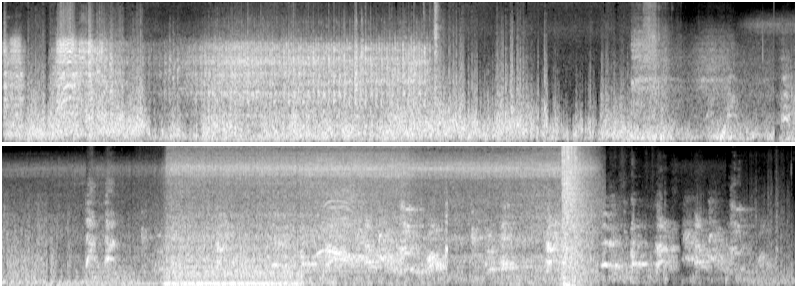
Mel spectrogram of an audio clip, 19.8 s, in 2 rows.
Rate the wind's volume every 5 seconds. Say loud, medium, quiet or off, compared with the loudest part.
loud, loud, medium, quiet.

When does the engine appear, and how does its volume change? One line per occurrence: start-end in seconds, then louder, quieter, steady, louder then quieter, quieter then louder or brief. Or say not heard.
0.0-5.5 quieter then louder
9.2-17.4 louder then quieter.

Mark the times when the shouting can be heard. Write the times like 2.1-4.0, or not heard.
13.8-14.6.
